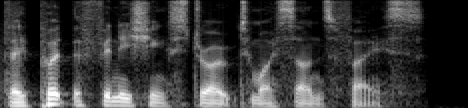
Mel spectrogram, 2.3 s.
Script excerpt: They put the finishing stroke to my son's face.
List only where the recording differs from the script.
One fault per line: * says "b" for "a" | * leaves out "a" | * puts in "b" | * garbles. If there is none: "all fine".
all fine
